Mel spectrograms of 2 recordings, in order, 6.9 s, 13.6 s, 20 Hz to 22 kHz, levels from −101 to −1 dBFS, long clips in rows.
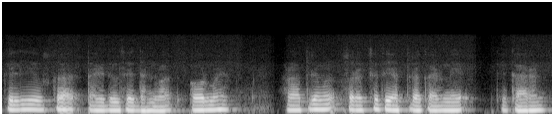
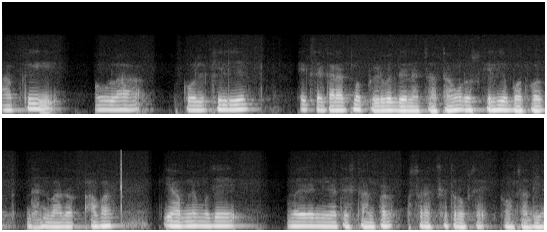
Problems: low volume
